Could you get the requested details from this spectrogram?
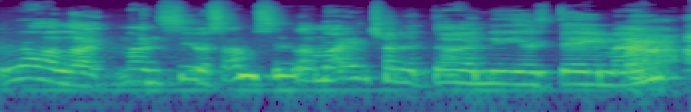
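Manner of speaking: high, loud, pleading panic; mock panic. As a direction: beg like you fear getting stabbed. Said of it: "And I was like".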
